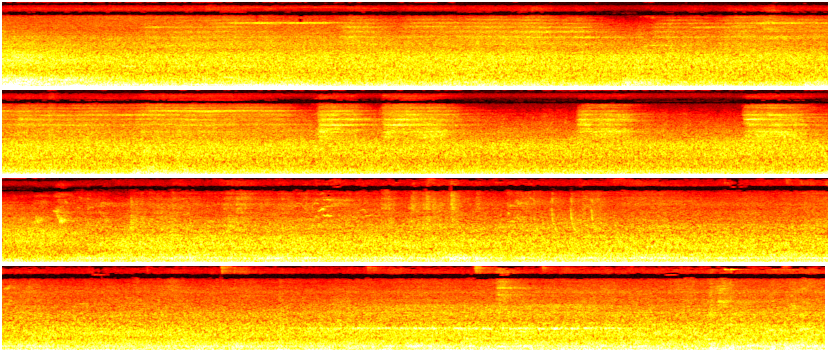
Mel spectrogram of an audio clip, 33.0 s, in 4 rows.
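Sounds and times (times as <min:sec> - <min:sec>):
distant train hum: 0:00.0 - 0:33.0
train rumbling: 0:00.0 - 0:33.0.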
